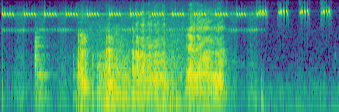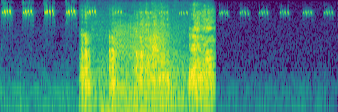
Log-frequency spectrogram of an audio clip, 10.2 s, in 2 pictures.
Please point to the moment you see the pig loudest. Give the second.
8 s.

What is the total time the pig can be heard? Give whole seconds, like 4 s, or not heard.
4 s.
